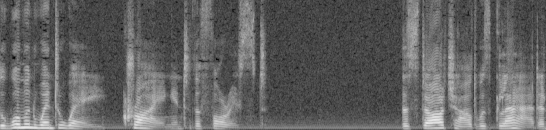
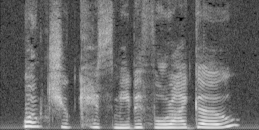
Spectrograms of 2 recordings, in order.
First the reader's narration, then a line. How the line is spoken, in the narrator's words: she cried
